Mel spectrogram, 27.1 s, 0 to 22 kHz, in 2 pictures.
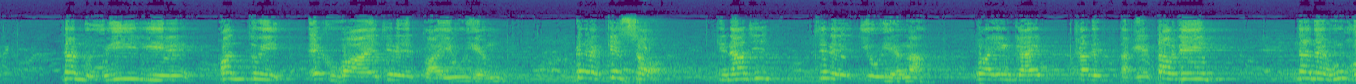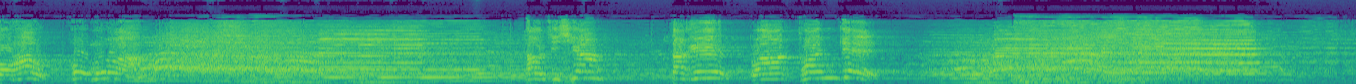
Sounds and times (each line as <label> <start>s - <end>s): speech 0.0s - 15.0s
Protest 0.0s - 27.1s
